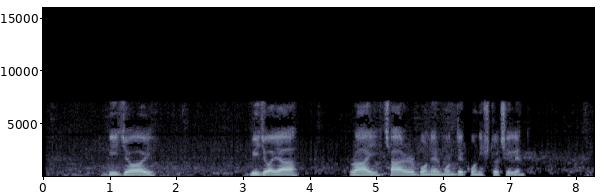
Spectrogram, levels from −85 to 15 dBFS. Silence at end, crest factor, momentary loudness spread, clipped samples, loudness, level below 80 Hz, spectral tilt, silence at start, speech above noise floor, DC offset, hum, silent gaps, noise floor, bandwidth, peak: 1.05 s; 18 dB; 9 LU; under 0.1%; -19 LUFS; -58 dBFS; -6 dB/octave; 0.9 s; 37 dB; under 0.1%; none; none; -54 dBFS; 7.4 kHz; -4 dBFS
